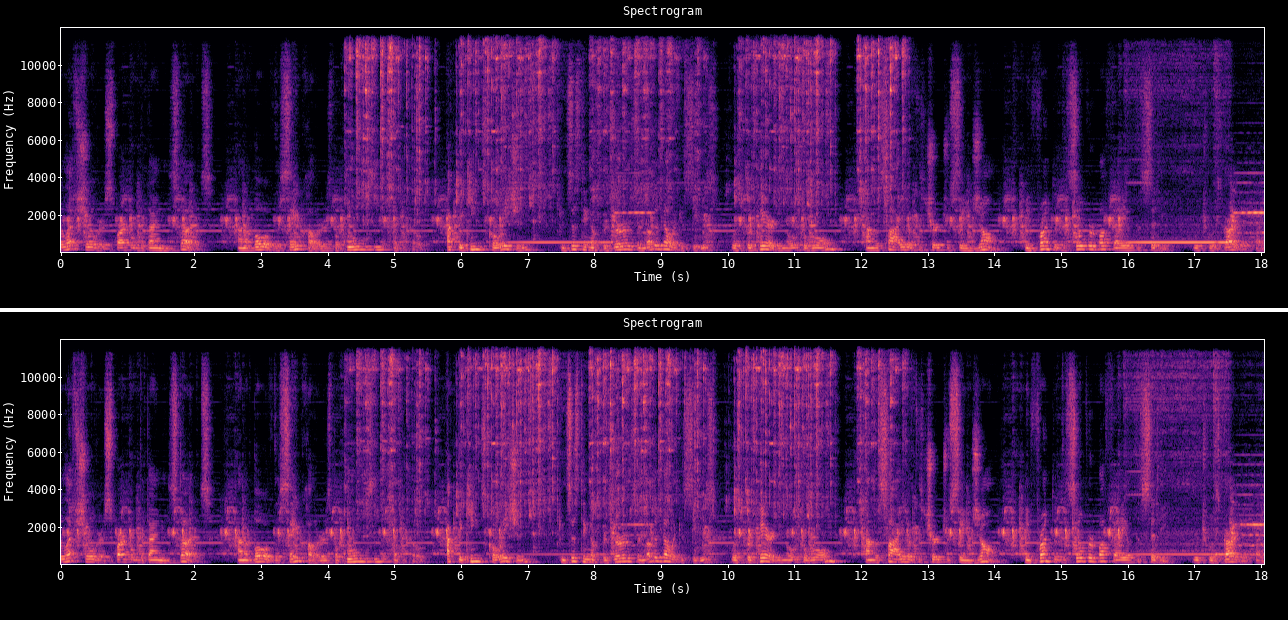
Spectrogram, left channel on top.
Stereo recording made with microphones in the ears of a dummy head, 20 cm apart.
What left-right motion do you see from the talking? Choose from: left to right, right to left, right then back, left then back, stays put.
stays put.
